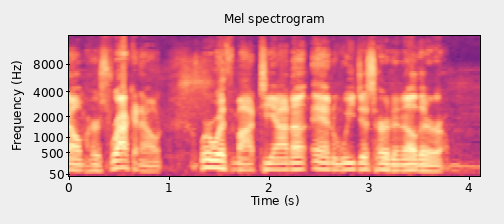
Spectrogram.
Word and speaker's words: Matianak: Yeah, it's Matianak. The K is silent.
